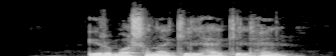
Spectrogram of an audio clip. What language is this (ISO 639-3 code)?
bak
